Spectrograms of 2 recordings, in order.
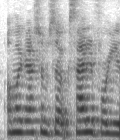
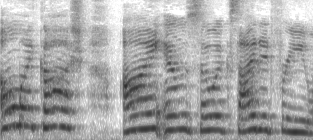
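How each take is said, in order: First: It is said flatly, without intonation. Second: It is said with excited, lively intonation.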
